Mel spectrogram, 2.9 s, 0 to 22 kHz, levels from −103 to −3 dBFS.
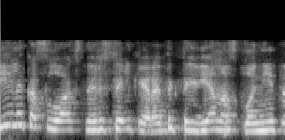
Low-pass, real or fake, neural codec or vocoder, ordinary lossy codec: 7.2 kHz; real; none; AAC, 32 kbps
